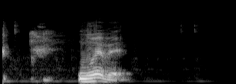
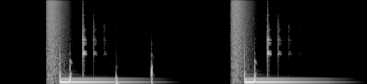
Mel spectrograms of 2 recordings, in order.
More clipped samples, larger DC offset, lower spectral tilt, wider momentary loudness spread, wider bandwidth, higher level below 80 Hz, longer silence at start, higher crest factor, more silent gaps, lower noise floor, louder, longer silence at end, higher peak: neither; neither; first, -7.5 dB/octave vs -4.5 dB/octave; about the same, 18 LU vs 18 LU; second, 7.4 kHz vs over 20 kHz; second, -62 dBFS vs -38 dBFS; second, 0.05 s vs 0.45 s; about the same, 16 dB vs 16 dB; second, none vs 1.90-2.30 s; first, -62 dBFS vs -38 dBFS; about the same, -15 LUFS vs -14 LUFS; first, 1.1 s vs 0.35 s; about the same, -2 dBFS vs 0 dBFS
